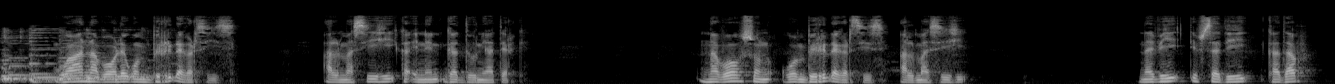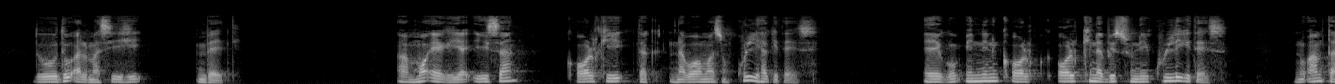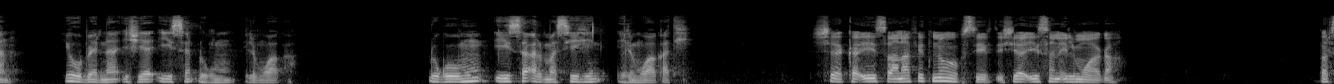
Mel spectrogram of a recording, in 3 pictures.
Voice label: teaching tape orma; bible lessons 53 56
